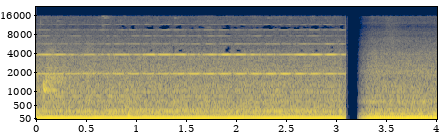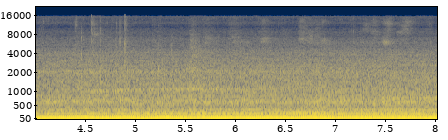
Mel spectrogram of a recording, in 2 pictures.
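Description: Steady low rumble and hum of a passenger train carriage's interior, with a thin high steady whine over it for the first three seconds. The sound drops out for an instant about three seconds in, then the rumble and hum carry on.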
